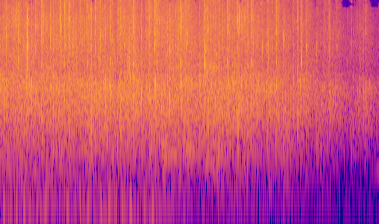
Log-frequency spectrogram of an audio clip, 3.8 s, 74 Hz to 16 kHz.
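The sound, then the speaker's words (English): An audience at a Sunday church service breaks into steady applause marking the pastor's 1,662nd Sunday, dense overlapping claps sustained for a few seconds before tapering off slightly at the end, with no voices standing out. “God, me and you'll clap for it”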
